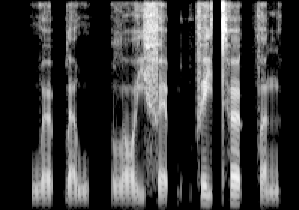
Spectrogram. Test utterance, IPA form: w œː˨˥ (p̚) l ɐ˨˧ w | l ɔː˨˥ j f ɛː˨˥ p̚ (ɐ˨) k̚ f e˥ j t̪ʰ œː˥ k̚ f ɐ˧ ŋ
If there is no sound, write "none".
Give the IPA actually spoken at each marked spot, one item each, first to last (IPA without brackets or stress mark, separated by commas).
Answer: p̚, ɐ˨˥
